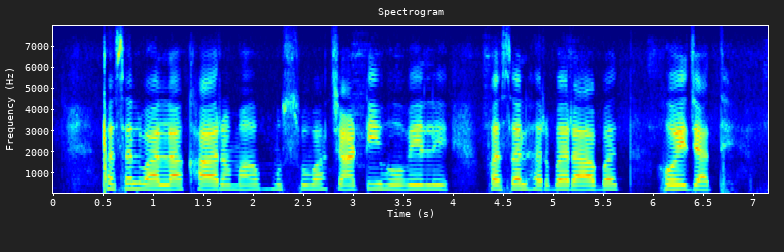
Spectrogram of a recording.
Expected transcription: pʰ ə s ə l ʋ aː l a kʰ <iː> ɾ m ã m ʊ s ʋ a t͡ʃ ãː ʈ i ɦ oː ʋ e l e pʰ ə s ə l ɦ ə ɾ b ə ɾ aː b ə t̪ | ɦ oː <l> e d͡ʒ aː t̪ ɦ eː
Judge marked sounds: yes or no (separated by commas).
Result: no, no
